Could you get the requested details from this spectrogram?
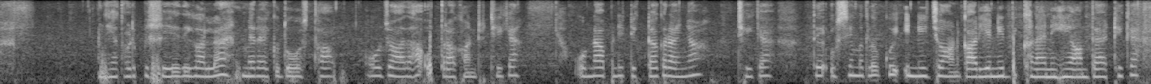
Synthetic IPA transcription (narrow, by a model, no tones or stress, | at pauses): d͡ʒiːãːt̪ʰwaːɽiːpɪʃeːd̪iːɡəlɛːmeːɾaːɪkd̪oːst̪ʰaːoːd͡ʒjaːd̪aːʔʊ̰t̪ːəɾaːkʰəɳɖʈʰiːkɛː | ʊ̰ːnãːəpniːʈɪkʈaːkəɾaːijãː | ʈʰiːkɛːt̪eːʔʊsẽːmət̪ləb̚koːiːʔɪnːiːd͡ʒaːnkaːɾiːãːnĩːd̪ɪkʰːɽaːnəɦĩːãːnd̪aːɛːʈʰiːkɛː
